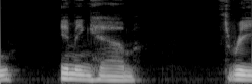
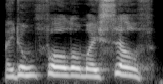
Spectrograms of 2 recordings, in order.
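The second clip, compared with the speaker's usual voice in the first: higher, louder brisk inspector; brisk reply; 10 semitones higher, 8 dB louder than usual. A narrator's reading. French answering Shane's confusion, briskly. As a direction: answer crisply. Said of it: "French returned briskly".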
